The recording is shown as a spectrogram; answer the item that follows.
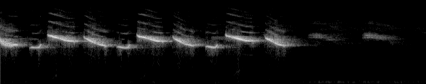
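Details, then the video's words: Wambie song for training songbirds: bright, down-slurred whistles repeated about every half second, each with a high ringing overtone, then two faint soft notes after a short break. "Ocehan Suara Burung Wambie"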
